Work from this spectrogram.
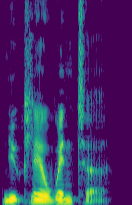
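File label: "nuclear winter", British English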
